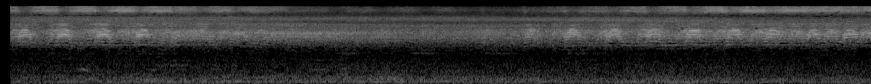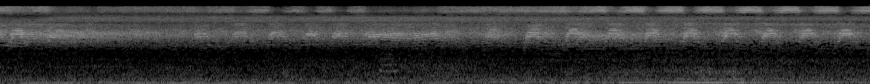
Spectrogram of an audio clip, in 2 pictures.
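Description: Cicadas drone in a high, hissing buzz that throbs steadily without pause.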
